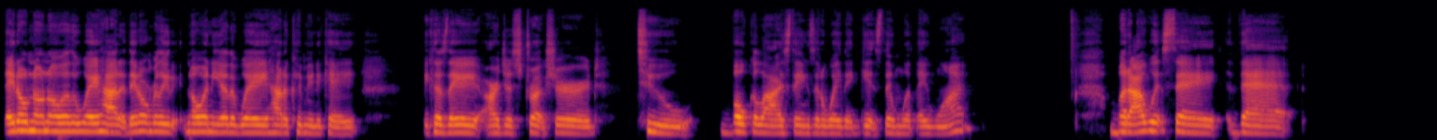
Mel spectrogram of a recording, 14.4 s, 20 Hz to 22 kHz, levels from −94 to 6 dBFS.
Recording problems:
none

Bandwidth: 17 kHz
